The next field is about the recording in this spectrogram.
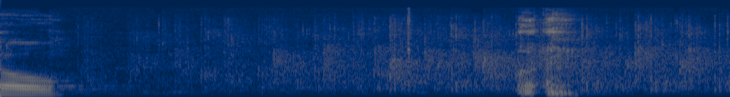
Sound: audience applauds

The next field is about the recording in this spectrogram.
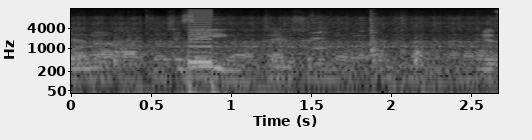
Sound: beeping

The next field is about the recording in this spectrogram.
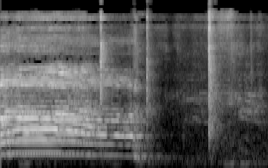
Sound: slap

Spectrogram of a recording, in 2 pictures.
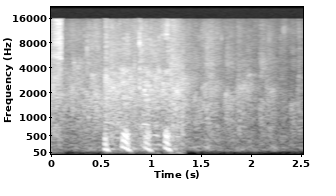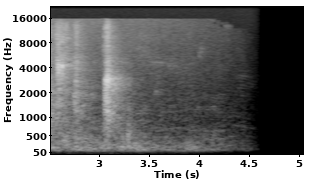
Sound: applause; laugh

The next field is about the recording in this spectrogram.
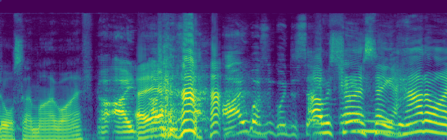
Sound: laughs

